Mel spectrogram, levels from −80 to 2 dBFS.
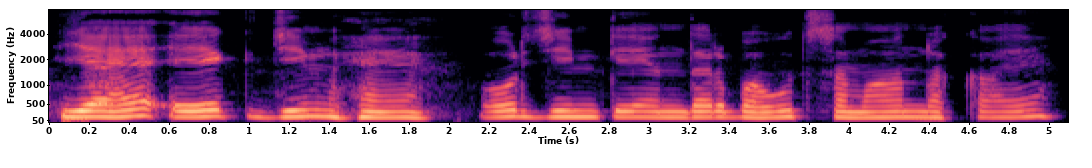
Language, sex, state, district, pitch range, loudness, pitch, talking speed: Hindi, male, Uttar Pradesh, Saharanpur, 150-160 Hz, -17 LUFS, 155 Hz, 140 wpm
